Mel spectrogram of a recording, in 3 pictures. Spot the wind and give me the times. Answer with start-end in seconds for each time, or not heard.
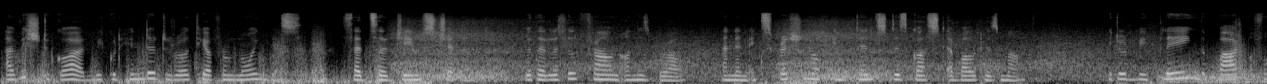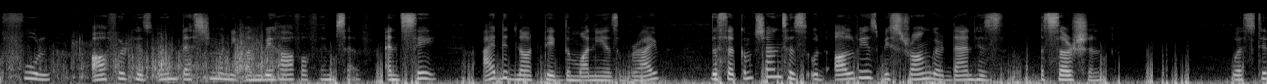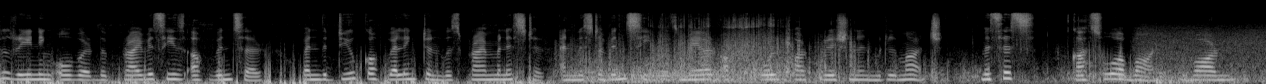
0.0-37.9.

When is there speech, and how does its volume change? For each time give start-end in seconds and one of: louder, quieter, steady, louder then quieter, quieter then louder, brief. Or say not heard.
0.0-10.3 steady
11.1-23.8 steady
24.9-37.7 steady.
